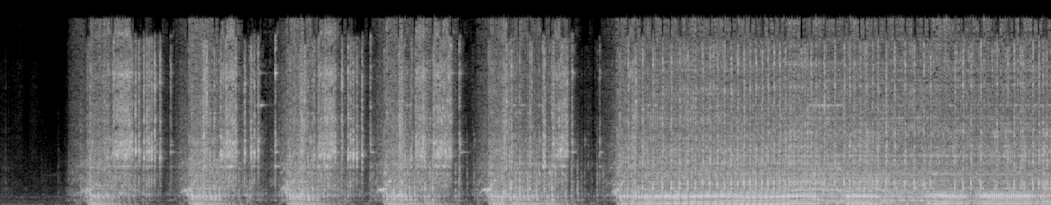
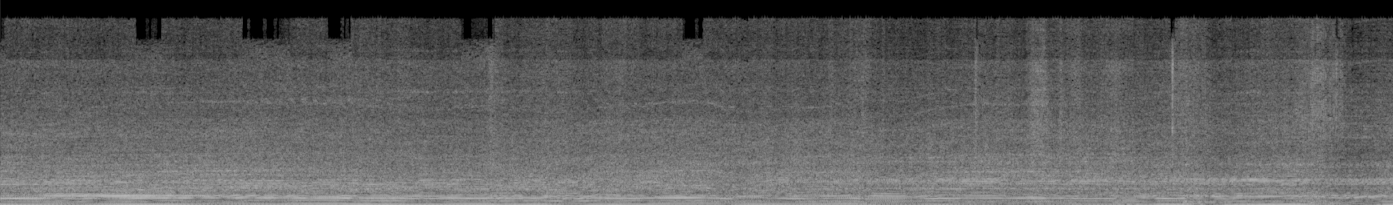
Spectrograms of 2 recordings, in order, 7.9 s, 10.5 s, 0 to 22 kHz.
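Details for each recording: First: McCulloch T55 CLS line trimmer with spark confirmed, fuel poured straight into cylinder: fires in ragged bursts about once a second, holds high revs but never settles to idle; owner suspects a blocked carburettor jet. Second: McCulloch T55 CLS line trimmer after tightening loose cylinder head bolts that had caused a no-start: buzzy two-stroke holds a steady idle, then climbs and falls cleanly with throttle blips; running healthy.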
